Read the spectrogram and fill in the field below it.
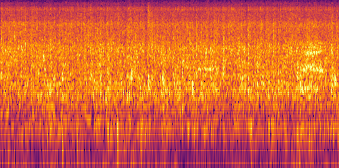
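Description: Spring water flows from a natural spring beside Cabag Falls in Barangay Lucsuhin, Cavite, a steady, continuous rushing trickle at close range with no voices.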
